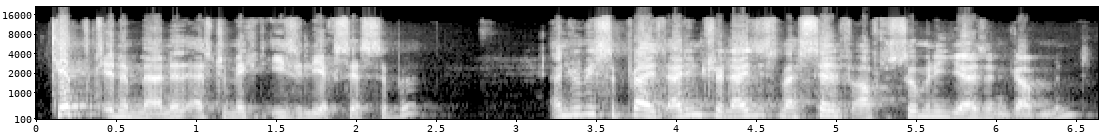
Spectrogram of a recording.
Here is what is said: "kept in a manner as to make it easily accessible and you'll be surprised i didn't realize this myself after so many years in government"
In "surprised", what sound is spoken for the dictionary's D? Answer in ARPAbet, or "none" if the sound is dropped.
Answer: D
